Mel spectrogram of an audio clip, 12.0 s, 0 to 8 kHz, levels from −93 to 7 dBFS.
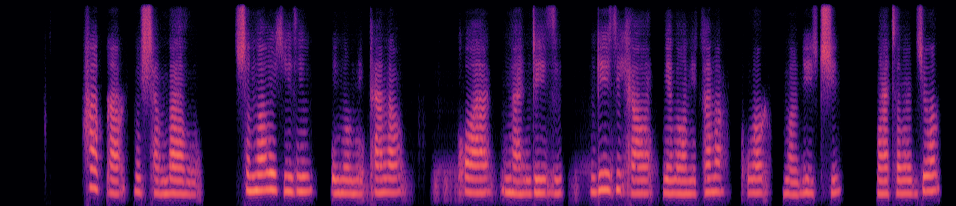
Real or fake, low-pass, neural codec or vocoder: fake; 7.2 kHz; codec, 16 kHz, 0.5 kbps, FreqCodec, smaller model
